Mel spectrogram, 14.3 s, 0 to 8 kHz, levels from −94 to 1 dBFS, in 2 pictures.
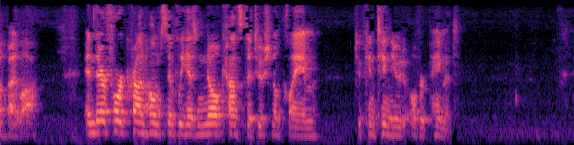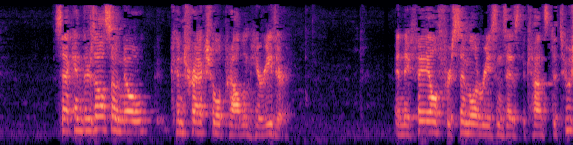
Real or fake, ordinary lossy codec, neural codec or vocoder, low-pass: real; MP3, 32 kbps; none; 7.2 kHz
